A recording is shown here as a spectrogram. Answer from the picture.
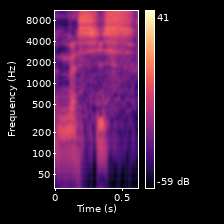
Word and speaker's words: Massy: Oui, alors j'ai oublié de préciser, mon prénom se prononce Massis.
